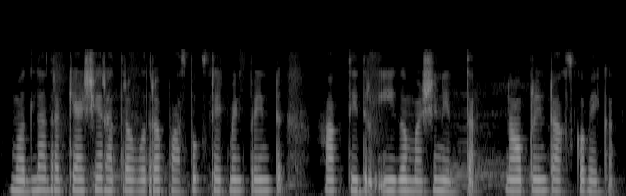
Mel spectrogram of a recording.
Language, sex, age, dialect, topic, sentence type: Kannada, female, 25-30, Dharwad Kannada, banking, statement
